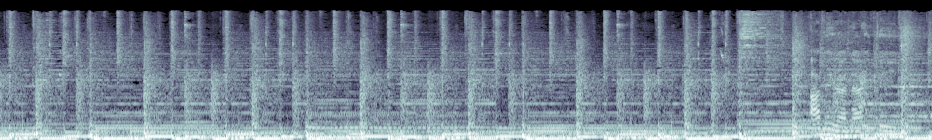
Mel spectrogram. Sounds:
speech
music

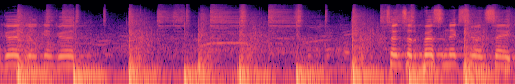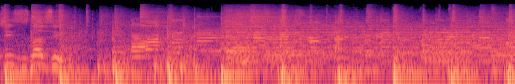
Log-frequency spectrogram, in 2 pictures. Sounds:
music
speech

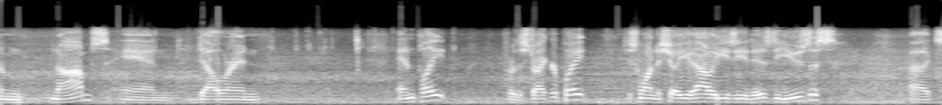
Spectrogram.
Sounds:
speech

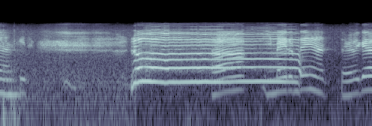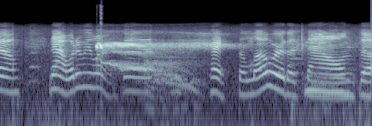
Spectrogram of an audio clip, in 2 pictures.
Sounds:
speech

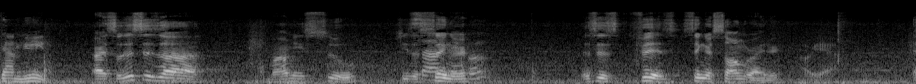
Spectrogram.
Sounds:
speech

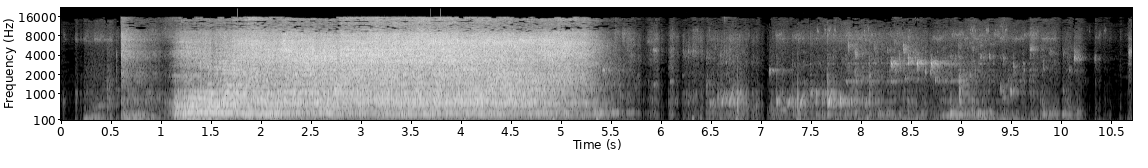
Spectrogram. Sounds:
toilet flush
toilet flushing

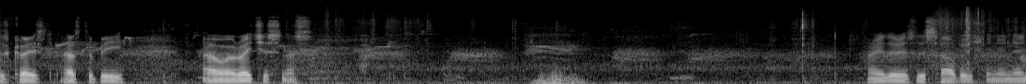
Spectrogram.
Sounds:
speech
animal

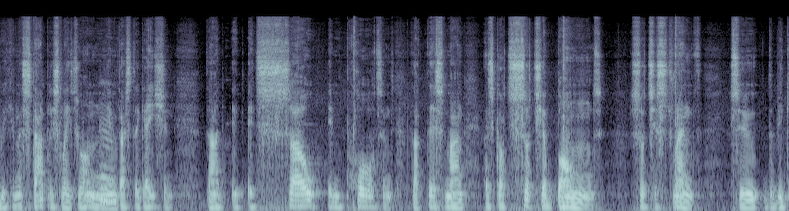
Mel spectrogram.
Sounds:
speech

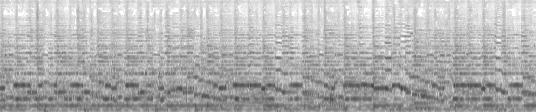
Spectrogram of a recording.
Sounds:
music

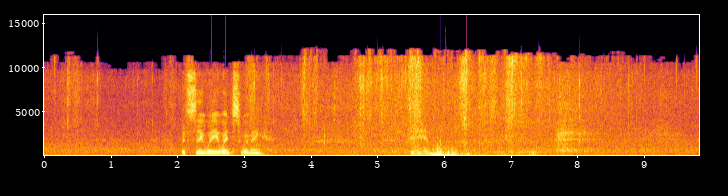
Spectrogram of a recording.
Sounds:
speech

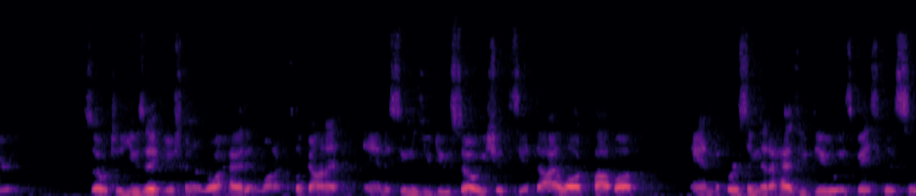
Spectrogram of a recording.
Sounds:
speech

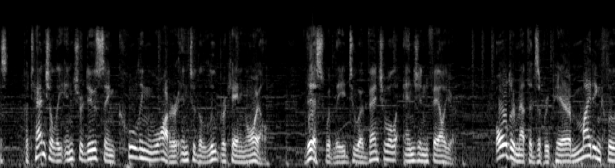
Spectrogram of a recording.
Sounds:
music
speech

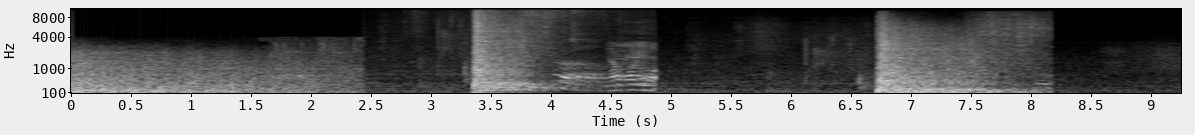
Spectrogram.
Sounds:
hammer

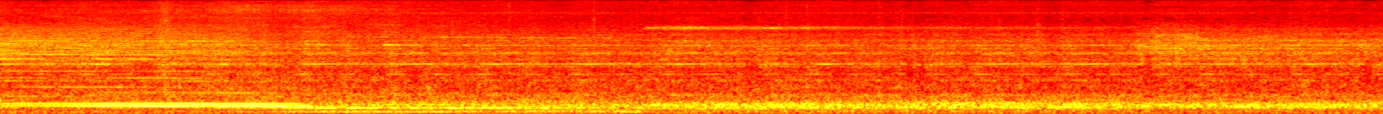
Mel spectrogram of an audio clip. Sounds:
train
rail transport

